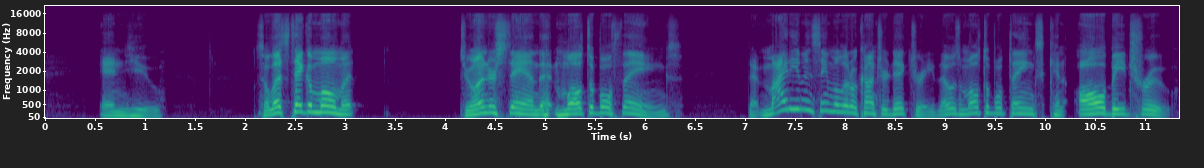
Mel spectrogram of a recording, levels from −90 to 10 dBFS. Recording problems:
none

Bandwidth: 16 kHz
